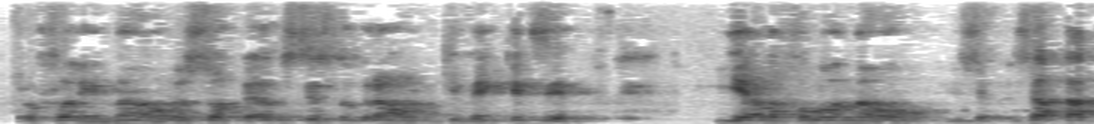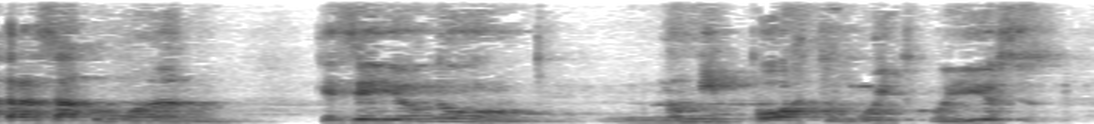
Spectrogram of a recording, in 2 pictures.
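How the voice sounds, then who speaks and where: A high-pitched man at a fairly slow pace, with ordinary pitch variation and audible room echo. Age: 60s. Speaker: jiu-jitsu master. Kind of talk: interview.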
